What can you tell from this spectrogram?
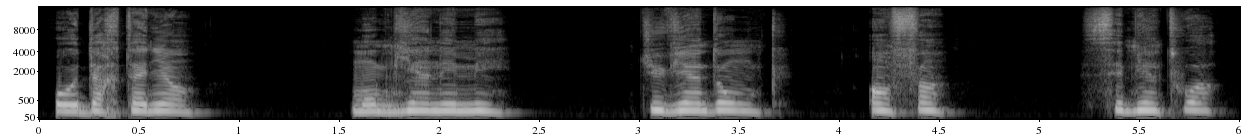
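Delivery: high, lightly acted frail voice; mildly feeble, high-pitched tone; weak voice. A narrator's reading. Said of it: "dit Constance d'une voix faible".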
